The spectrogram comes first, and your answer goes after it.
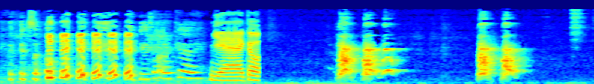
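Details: Pet Dachshund in a small room: human talking at the start, a sustained tonal whine-like cry, then two loud double barks spaced about two seconds apart, with quiet gaps between.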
